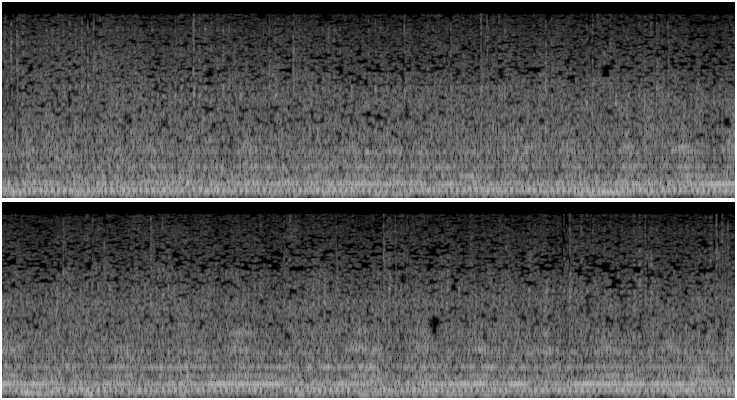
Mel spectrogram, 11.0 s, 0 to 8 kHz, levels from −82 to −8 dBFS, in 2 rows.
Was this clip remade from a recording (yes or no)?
no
